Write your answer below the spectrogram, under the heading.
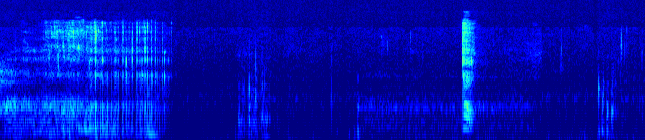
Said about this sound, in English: Let me take a sip of coffee.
